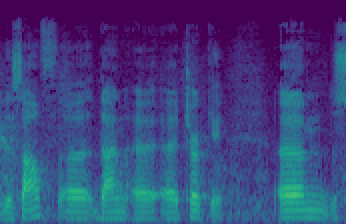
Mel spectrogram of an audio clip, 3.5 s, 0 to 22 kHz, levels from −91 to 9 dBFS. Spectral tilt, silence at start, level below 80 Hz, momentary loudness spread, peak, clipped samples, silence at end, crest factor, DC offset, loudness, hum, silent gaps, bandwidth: -4 dB/octave; 0 s; -66 dBFS; 14 LU; -12 dBFS; under 0.1%; 0 s; 18 dB; under 0.1%; -30 LUFS; none; none; 15.5 kHz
